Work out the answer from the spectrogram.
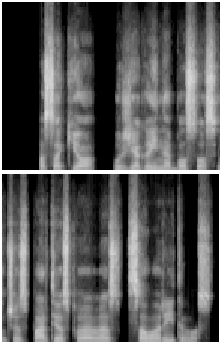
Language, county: Lithuanian, Kaunas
